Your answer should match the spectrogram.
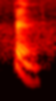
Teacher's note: For example, when I talk about sound P, it is termed as the 3-term label is voiceless bilabial plosive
